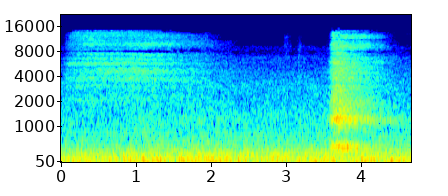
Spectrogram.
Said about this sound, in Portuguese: Respira fundo durante um minuto. Puxa o ar com força.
